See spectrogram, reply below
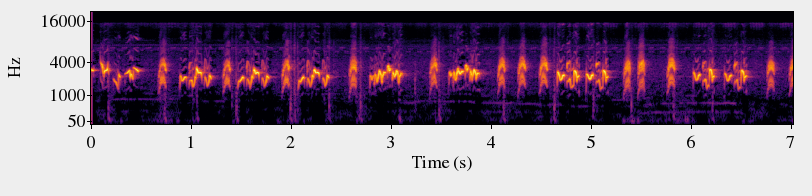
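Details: Sooty-headed bulbul, an agitated, actively singing lure bird used to draw wild males in the forest. Short bubbly warbled phrases repeat almost continuously, each a quick rolling cluster of high notes, separated by tiny gaps.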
